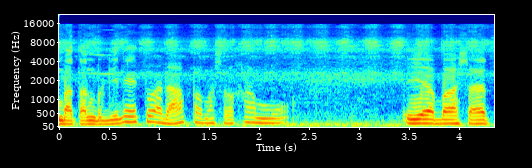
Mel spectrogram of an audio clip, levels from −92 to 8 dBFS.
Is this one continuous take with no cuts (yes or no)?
yes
